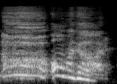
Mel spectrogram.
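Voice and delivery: high, loud, slow gasped cry; startled cry at nearly being shot; retold shock. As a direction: stretch it out in terror. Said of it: "I was like, gasps".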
